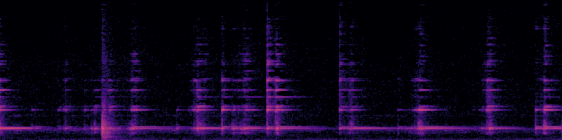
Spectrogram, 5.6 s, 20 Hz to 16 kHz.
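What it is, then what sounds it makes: Porcelain gravy boat, empty. Long nails gently tap the sides of a hollow, empty white porcelain gravy boat in a slow, uneven series of light taps. Each tap sounds a clear, chime-like ring around 1.4 kHz with bright overtones that fade quickly, with one louder tap near the start.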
